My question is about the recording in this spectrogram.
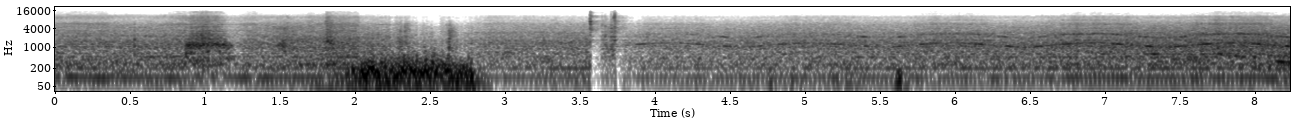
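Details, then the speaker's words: Pioneer CT-200 cassette deck playing a tape: tones wobble up and down in pitch as the capstan motor speed varies; supply measured fluctuating between 12 and 48 volts, pointing to a failed speed regulator on the board inside the motor shell. "it's fluctuating between 12 and 48 volts so under braking later well the personal a regulators gone bad in this board"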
